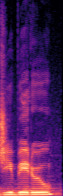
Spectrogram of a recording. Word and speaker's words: Ghibli: Yes, Studio Ghibli is pronounced with a J, because in Japanese, what is Jibiru?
